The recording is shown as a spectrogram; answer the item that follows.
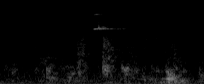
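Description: Faint shuffling, rustling and knocks of a congregation getting to its feet from the pews, with one short high squeak about a second in.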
